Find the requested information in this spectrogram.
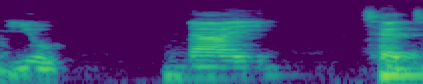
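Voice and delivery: United Kingdom broken up slowly, syllable by syllable. Shown as a demonstration. Teacher counting out syllables for students, syllable by syllable. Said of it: "it's like five syllables there".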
